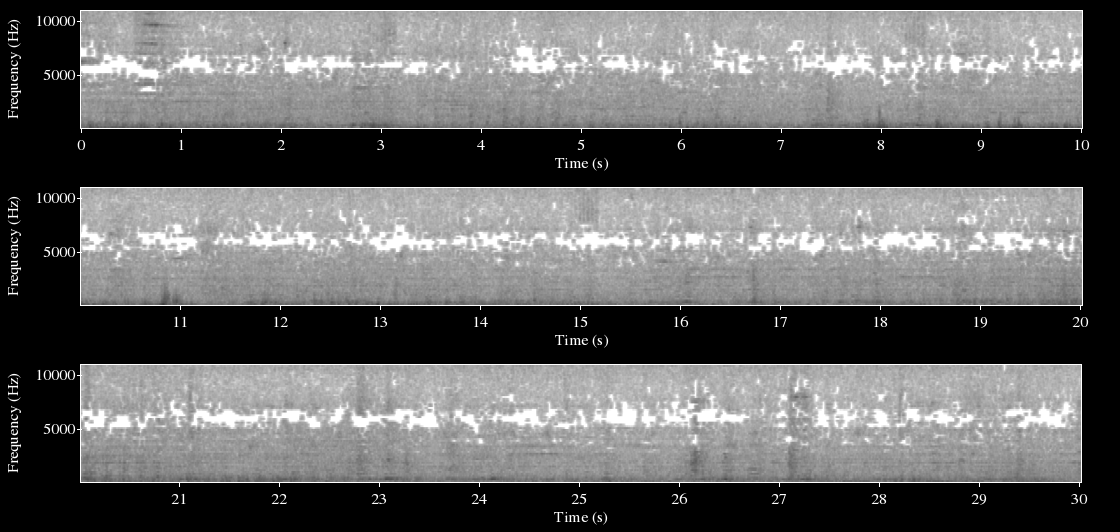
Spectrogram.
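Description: Long freight train of covered hopper cars rolling past: a steady rumble of steel wheels on rail, with occasional sharp clicks from the wheels.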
